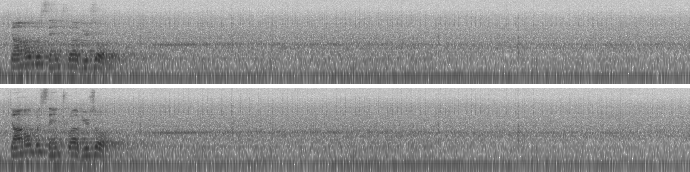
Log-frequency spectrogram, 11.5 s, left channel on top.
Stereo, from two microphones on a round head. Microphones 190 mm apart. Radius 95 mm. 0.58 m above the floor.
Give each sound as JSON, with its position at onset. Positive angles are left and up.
{"t": 0.2, "sound": "a man speaking", "side_deg": -45, "distance_m": 1.1}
